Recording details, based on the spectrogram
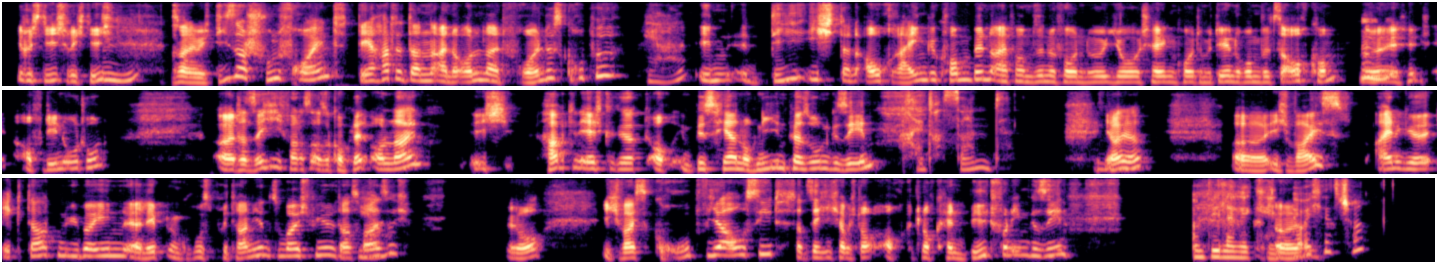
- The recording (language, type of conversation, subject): German, podcast, Hast du schon einmal mit einer fremden Person eine Freundschaft begonnen?
- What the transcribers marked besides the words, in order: giggle; chuckle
